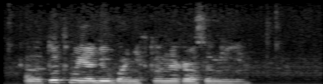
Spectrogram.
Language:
Ukrainian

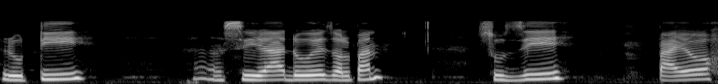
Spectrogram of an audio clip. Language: Assamese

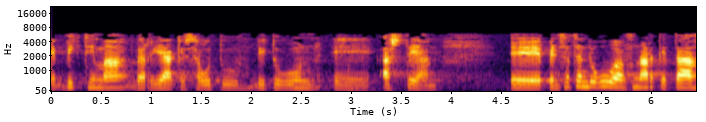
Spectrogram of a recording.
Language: Basque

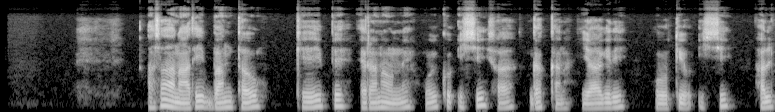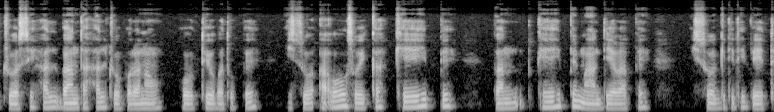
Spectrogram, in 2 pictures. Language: Wolaytta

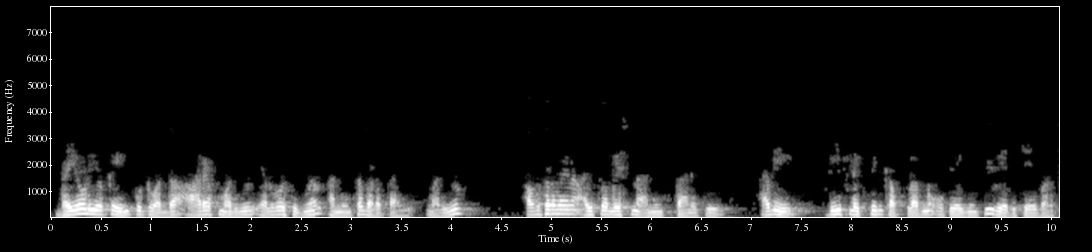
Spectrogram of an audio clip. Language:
Telugu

